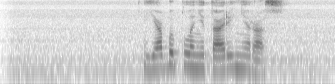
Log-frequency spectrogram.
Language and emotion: Russian, neutral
